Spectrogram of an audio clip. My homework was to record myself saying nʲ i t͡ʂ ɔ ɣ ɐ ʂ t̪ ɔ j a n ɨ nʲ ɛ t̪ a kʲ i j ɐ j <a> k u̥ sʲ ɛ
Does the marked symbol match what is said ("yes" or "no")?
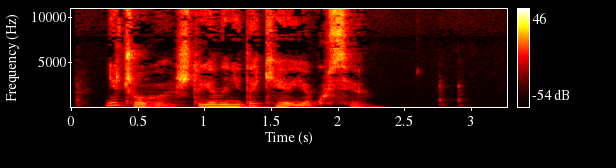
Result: no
